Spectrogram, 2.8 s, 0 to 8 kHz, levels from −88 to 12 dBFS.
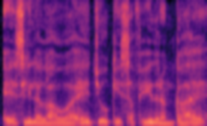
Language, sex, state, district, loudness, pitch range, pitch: Hindi, male, Rajasthan, Jaipur, -19 LUFS, 110-125 Hz, 115 Hz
